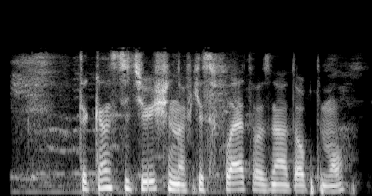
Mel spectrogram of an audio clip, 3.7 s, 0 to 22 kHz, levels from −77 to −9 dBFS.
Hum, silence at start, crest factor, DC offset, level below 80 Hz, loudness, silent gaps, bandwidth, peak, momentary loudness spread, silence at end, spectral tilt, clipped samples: none; 0.1 s; 16 dB; under 0.1%; -48 dBFS; -16 LUFS; none; 8.4 kHz; 0 dBFS; 15 LU; 0.15 s; -4 dB/octave; under 0.1%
